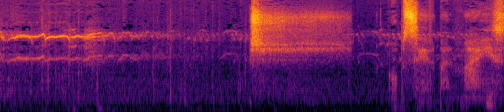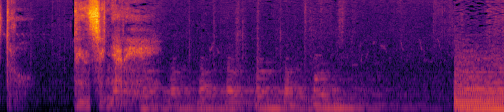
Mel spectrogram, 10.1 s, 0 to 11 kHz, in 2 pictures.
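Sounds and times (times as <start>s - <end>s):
flock of birds twittering: 0.0s - 6.4s.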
